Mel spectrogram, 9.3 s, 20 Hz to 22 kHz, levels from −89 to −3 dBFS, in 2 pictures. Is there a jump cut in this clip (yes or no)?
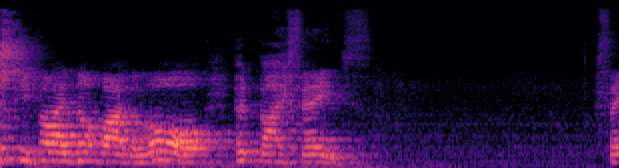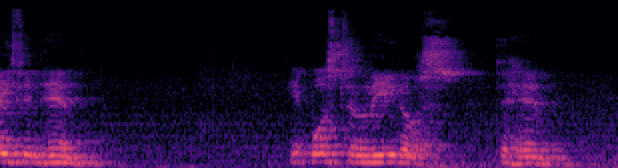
no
